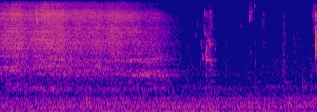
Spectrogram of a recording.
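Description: Half and half and whole milk pour steadily into a saucepan, a continuous close splashing gush that thins out toward the end into faint trickles and drips.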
